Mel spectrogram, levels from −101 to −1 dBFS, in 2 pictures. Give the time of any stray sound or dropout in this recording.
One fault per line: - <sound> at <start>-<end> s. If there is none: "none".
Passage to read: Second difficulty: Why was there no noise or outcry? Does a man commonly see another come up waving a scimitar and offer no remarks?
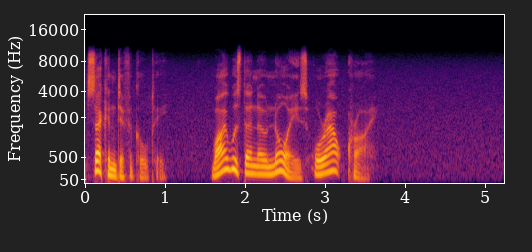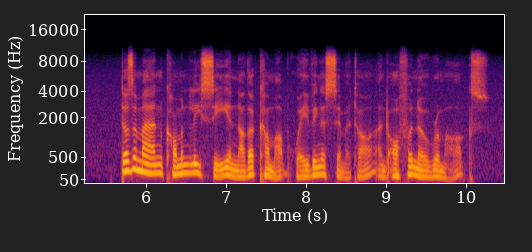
none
